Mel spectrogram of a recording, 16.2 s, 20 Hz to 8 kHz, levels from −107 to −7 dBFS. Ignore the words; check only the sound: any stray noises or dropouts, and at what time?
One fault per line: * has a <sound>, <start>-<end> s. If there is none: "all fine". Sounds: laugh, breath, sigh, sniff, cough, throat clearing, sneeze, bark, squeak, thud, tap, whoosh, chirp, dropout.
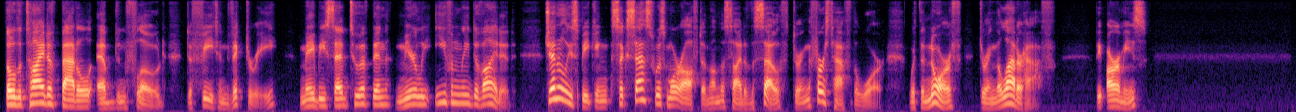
all fine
